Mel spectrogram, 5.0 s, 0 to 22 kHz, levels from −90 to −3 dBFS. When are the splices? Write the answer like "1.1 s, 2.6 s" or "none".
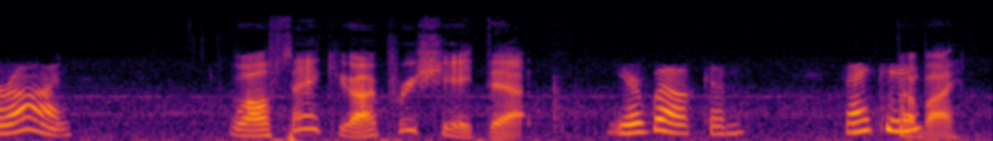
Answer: none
